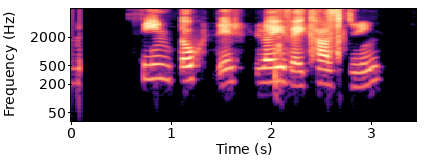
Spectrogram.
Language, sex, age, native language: Icelandic, female, 8, Icelandic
